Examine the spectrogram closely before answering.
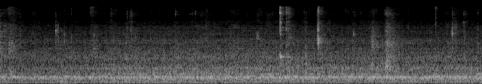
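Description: Occasional light clinks and taps of a metal spoon and fork against a small glass bowl and clear plastic food containers while eating, over a steady low hum.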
